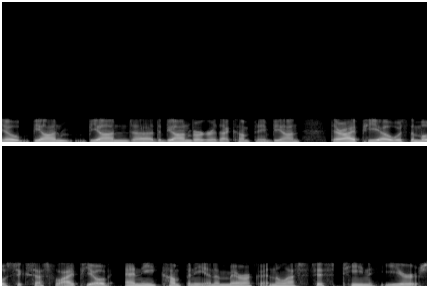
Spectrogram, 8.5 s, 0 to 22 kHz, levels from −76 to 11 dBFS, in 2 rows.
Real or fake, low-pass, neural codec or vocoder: real; 3.6 kHz; none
